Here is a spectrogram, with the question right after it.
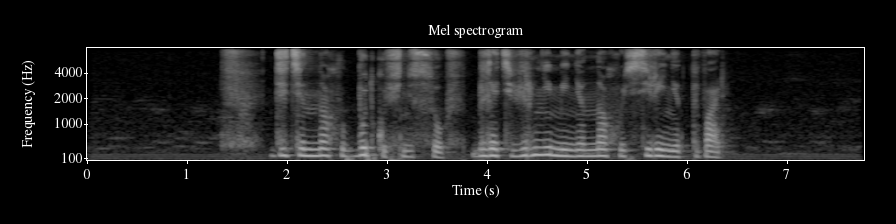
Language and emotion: Russian, angry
